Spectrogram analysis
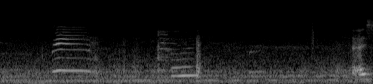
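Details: Stray cat giving short meows, one near the start and a briefer one after, amid people talking softly in Arabic and low background hum.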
